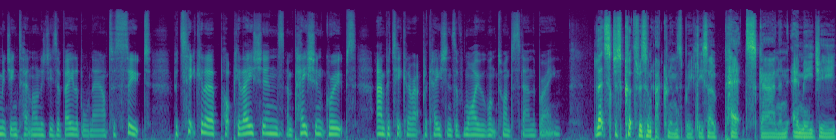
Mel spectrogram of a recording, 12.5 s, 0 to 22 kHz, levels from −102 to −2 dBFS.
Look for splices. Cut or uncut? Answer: uncut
